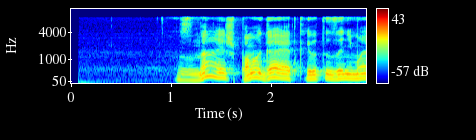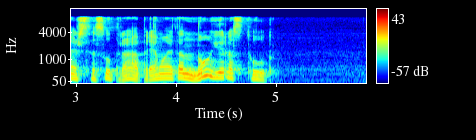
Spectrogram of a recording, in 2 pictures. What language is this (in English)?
Russian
